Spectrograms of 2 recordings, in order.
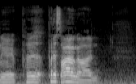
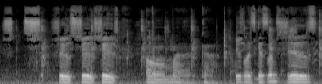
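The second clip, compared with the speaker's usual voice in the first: speech jammer struggle; 5 dB louder than usual. Real, not acted. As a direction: drag the words out, fighting feedback. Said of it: "Speech Jammer app".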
